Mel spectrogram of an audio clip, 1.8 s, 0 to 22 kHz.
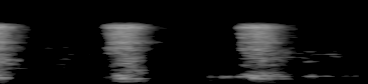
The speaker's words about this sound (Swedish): Vi andas in genom näsan på 4. Och vi andas ut genom näsan på 4.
